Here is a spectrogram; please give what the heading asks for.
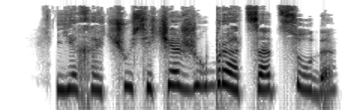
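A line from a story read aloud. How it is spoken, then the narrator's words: Whining. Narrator (Russian): хныкала Джемма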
